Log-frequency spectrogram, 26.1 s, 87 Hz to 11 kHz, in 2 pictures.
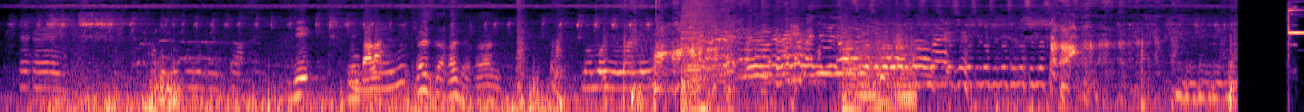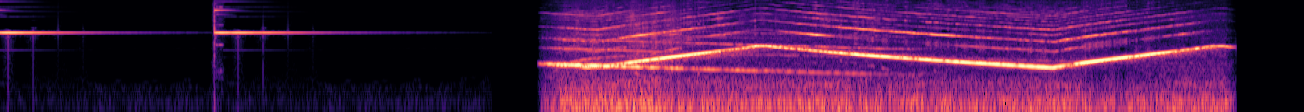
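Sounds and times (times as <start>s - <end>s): ambulance siren wailing: 6.8s - 9.5s, 18.4s - 25.4s
bright ding: 12.9s - 17.6s.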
